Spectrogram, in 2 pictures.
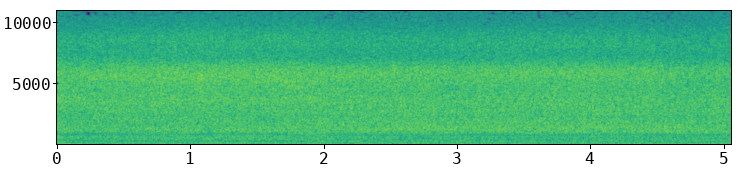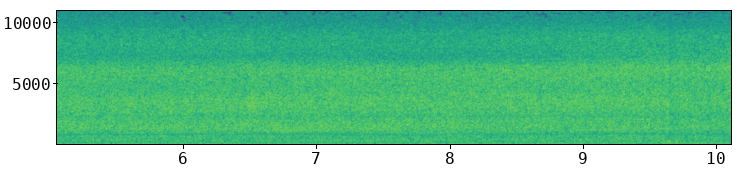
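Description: Water rushing steadily along a water-slide channel as a tube rider floats through it: one continuous, even rush with no breaks.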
